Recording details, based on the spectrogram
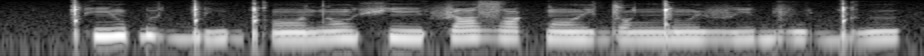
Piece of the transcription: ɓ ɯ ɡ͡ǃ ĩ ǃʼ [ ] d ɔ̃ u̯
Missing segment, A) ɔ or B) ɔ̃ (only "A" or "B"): B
